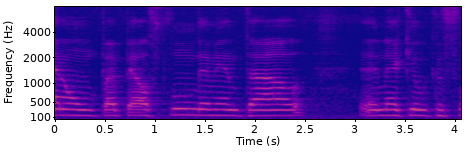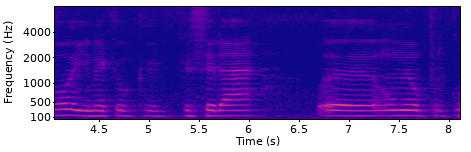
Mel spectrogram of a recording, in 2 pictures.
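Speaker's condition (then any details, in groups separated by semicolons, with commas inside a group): Cerebral palsy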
